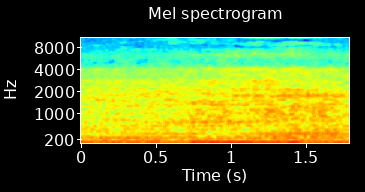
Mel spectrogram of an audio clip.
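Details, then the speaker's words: 1995 Range Rover Vogue SE softdash, Rover 3.9 serpentine V8 after a top-end overhaul, first start, held at 2000 rpm to bed in the new camshaft: an even, steady drone with slightly busy valvetrain but no knocks. A bit noisy but runs sweet. "engine runs sweet enough. 2000 RPM, just bedding in the camshaft, everything's behaving itself on the dashboard."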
